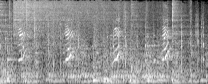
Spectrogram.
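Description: Free improvised music for voice, violin and percussion: wordless vocal sounds and low held tones over scattered drum and stick hits. A short high rising glide recurs about once a second.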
